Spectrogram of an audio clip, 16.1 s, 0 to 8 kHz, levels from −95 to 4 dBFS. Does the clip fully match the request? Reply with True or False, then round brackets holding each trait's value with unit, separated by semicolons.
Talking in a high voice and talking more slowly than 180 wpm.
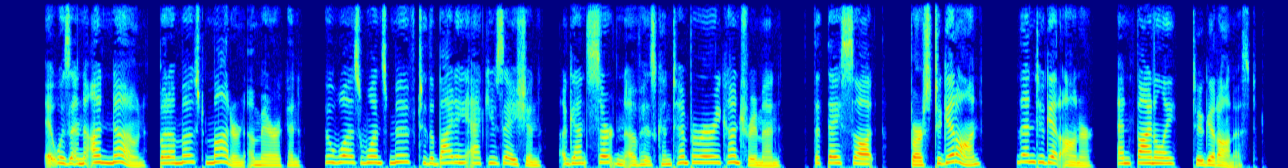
True (260 Hz; 145 wpm)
